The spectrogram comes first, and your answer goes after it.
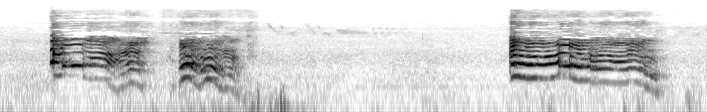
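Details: Husky howling in a wavering, yodel-like voice: two rising-and-falling drawn-out calls, a pause of about two seconds, then a longer third howl that bends upward and slides down at its end, with rich harmonics.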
